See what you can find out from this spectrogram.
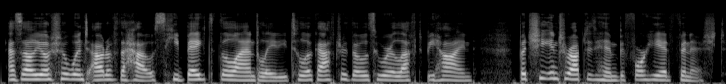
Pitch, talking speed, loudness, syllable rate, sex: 205 Hz, 225 wpm, -19 LUFS, 6.6 syllables/s, female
